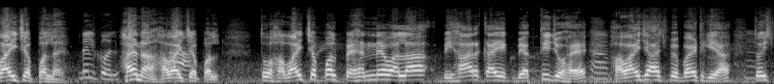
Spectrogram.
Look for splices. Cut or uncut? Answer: uncut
